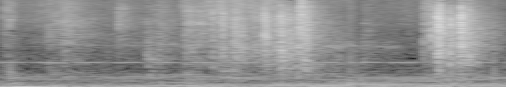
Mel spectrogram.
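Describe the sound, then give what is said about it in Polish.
Paper notes rustle and crinkle in a few short bursts over a steady low electrical hum, with no one speaking. “No właśnie, szelest notatek, szelest notatek, słuchajcie, szelest notatek.”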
